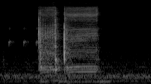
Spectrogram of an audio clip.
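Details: BMW exhaust flap actuator 18308686640 bench-driven by PWM with the duty cycle switched between 10 and 90%; short, bright half-second electric whir with a click at end of travel, driving smoothly and stopping cleanly, normal.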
